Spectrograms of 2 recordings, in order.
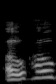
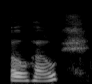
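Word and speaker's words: Ojo: art then I have the Oho book and that's how you pronounce that Oho um the God's eyes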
